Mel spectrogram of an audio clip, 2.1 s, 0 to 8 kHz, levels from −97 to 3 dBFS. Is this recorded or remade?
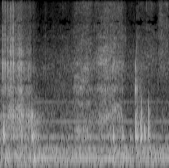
recorded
